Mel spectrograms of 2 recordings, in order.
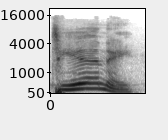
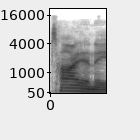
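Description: First: The first syllable does not sound like 'tie'. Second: The first syllable sounds like the word 'tie'. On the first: "But Tierney" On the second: "I can understand someone saying tie, like as in a tie that you wear"

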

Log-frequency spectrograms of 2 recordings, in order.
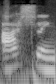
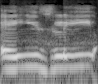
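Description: First: The name ends with an ng sound. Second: The name ends without an ng sound. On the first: The speaker calls it right. "no, it's Aisling" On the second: The speaker calls it wrong. "most people pronounce it thinking there's a H in it. So they're like Aisley"

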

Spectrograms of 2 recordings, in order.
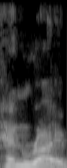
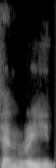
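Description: First: The name is pronounced the German way. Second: The name is pronounced the anglicized English way. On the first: This is the original pronunciation. "It's how it should be" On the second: This is the version adapted for English speakers. "I think he said it's Henreid"

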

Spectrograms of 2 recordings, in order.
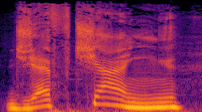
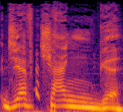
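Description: First: The final G is not clearly pronounced. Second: The final G is pronounced as a hard G. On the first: The speaker calls it wrong. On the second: The speaker calls it right.

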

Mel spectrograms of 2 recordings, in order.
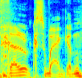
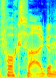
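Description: First: It is said with an English pronunciation. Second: It is said with a German pronunciation. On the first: "instead of Volkswagen" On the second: "where we say Volkswagen"

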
